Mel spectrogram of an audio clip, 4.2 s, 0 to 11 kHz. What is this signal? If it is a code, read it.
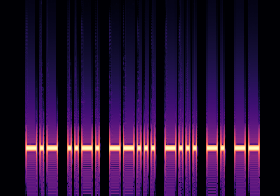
Morse code, heard as a keyed tone, about 23 wpm, 700 Hz. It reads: KF7BNM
